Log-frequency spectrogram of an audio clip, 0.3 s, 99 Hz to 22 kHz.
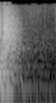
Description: • 00s Dry Hip-Hop Snare Drum Sound G Key 393.wav
Royality free snare one shot tuned to the G note. Loudest frequency: 1392Hz
00s-dry-hip-hop-snare-drum-sound-g-key-393-jHR.wav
